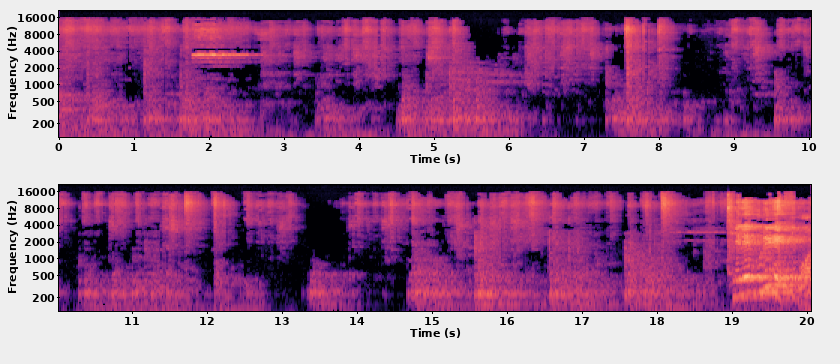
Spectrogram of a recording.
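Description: A man speaks slowly in pauses, close by.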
